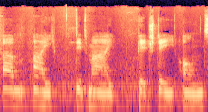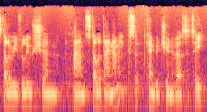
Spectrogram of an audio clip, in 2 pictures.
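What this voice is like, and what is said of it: English accent. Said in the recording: “I come from England, as you can probably tell from my accent.”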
